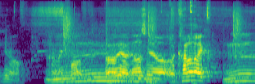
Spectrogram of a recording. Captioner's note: greeting in Korean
